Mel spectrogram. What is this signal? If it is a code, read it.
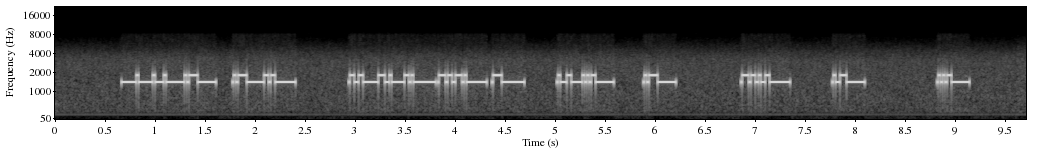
TTY/TDD text telephone tones (45.45 baud Baudot), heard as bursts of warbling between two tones, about 400 Hz shift, 1600 Hz centre. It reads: KEELING HOUSE WAS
